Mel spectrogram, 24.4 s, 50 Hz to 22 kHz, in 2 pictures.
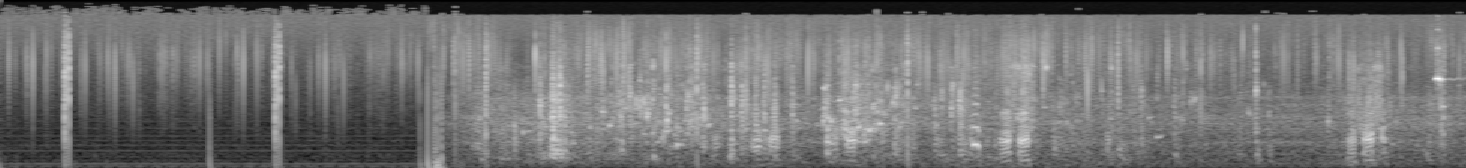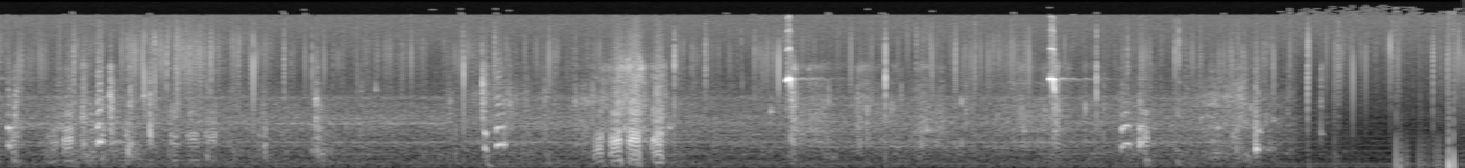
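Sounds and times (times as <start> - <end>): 
faint steady hum: 0.0 - 24.4
otters grunting, chirping and squealing: 3.8 - 23.1.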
